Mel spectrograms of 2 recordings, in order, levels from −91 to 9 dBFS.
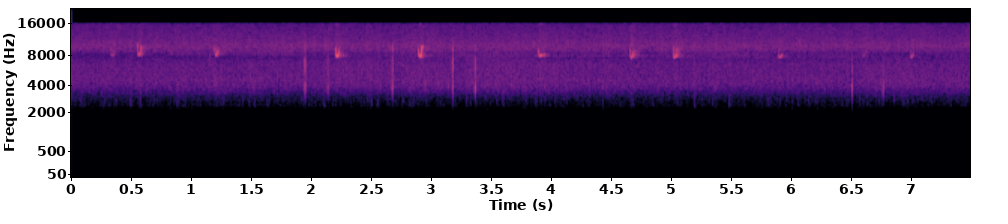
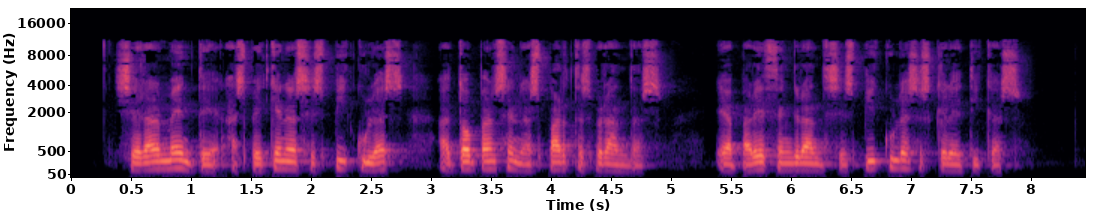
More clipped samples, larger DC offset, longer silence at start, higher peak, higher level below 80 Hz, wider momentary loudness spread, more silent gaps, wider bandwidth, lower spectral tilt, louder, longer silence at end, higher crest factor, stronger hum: neither; neither; second, 0 s vs 0.35 s; second, -12 dBFS vs -4 dBFS; second, under -90 dBFS vs -80 dBFS; about the same, 9 LU vs 10 LU; neither; first, 16.5 kHz vs 11.5 kHz; second, 11 dB/octave vs -3 dB/octave; second, -34 LUFS vs -25 LUFS; second, 0 s vs 0.55 s; first, 26 dB vs 20 dB; neither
